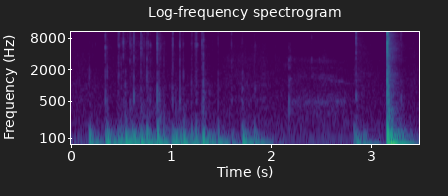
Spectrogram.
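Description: Typing a comic title on a computer keyboard: a quick run of close key clicks, a short pause, then a louder single keystroke, likely the Enter key, with no talking.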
